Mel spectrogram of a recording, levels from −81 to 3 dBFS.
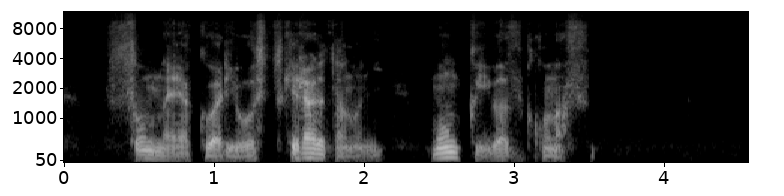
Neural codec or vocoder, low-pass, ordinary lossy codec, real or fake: vocoder, 22.05 kHz, 80 mel bands, WaveNeXt; 9.9 kHz; Opus, 16 kbps; fake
